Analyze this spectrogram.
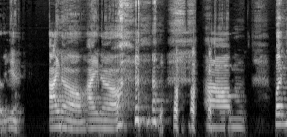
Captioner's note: laughs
